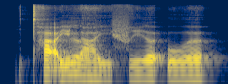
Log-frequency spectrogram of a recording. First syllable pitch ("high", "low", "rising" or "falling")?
rising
